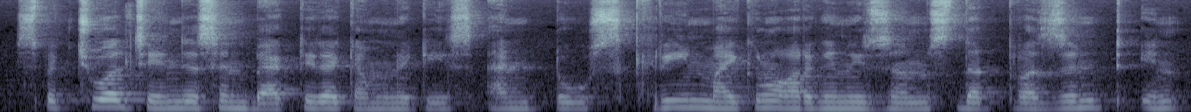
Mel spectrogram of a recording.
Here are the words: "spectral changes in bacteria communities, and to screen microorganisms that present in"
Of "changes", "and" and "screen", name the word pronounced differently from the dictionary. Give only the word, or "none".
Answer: changes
